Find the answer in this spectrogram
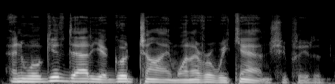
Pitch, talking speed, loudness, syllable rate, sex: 110 Hz, 215 wpm, -16 LUFS, 5.2 syllables/s, male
